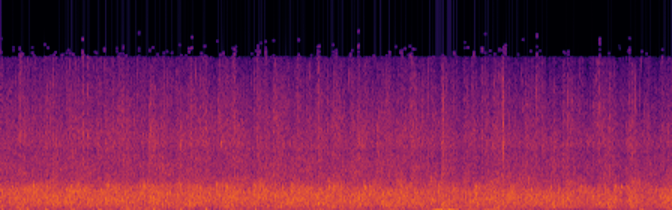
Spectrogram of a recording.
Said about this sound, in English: And I think it would be appropriate right now to ask for a round of applause for all of you that are here. This is amazing to see how many people are here.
